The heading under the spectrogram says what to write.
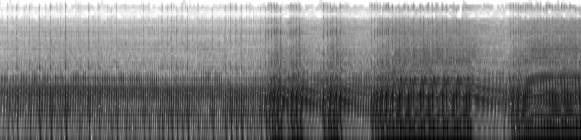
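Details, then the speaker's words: Homelite Super Mini chainsaw that previously wouldn't run, rev or idle, now with the carburetor screw adjusted about a turn and a half. Crisp two-stroke buzz that bogs slightly into a big log and recovers cleanly: normal running under cut. "so the saw runs really well it cuts like butter I'm surprised on how well it cuts through that big log that I put in the video"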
